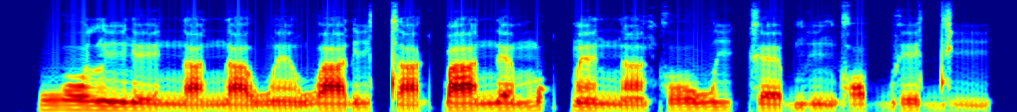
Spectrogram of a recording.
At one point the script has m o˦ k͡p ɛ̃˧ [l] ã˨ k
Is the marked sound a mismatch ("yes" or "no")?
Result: yes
